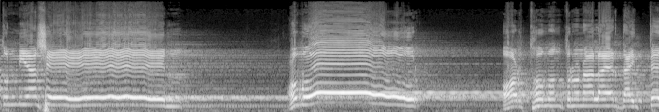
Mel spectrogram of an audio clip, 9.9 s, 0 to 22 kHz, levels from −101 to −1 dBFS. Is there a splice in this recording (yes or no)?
no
